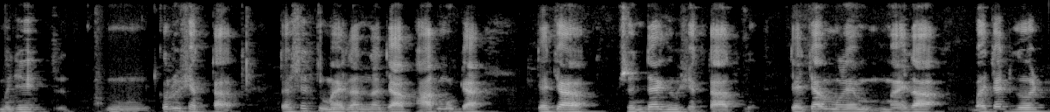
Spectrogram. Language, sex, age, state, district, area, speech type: Marathi, male, 45-60, Maharashtra, Buldhana, rural, spontaneous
